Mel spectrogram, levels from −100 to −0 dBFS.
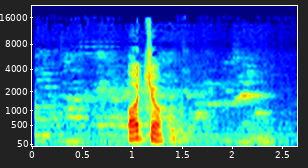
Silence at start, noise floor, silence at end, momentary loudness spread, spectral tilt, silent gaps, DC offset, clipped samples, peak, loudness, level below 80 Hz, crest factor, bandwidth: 0.45 s; -47 dBFS; 0.45 s; 26 LU; -5.5 dB/octave; none; under 0.1%; under 0.1%; -2 dBFS; -18 LUFS; -60 dBFS; 22 dB; 16 kHz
